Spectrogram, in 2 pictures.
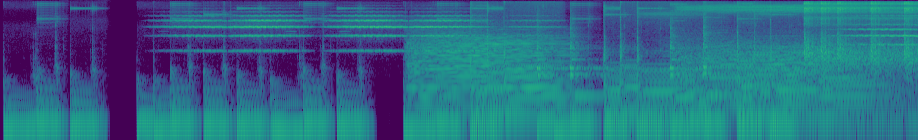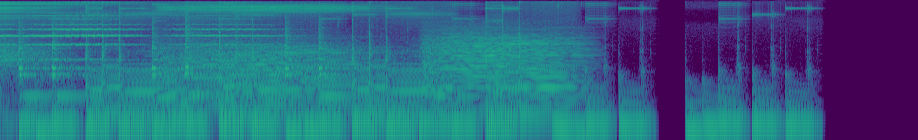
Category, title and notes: Music > Multiple instruments
A short moody loop, a nice backdrop for some dastardly deeds
cinematic, melancholy, repetition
